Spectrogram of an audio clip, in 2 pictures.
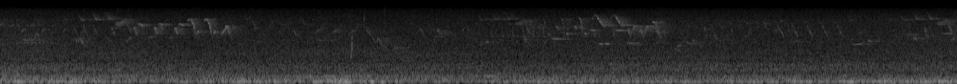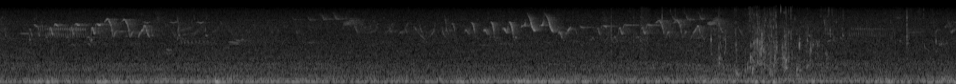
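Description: A bird sings short phrases of quick high notes every few seconds over a steady low rumble of outdoor noise. Near the end there is one brief sharp sound.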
